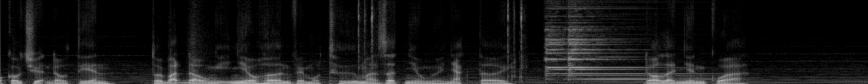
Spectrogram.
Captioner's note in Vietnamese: chuông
